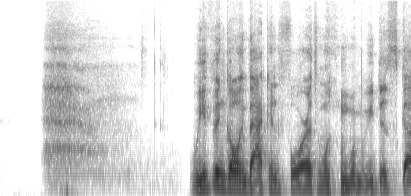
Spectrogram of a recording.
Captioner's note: sighs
